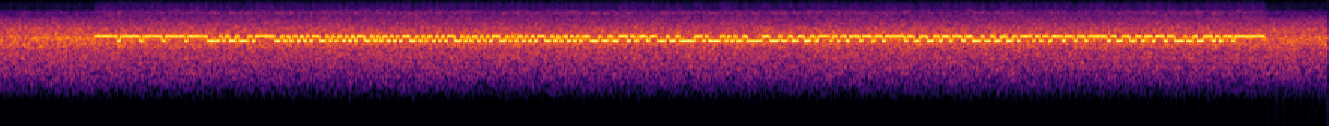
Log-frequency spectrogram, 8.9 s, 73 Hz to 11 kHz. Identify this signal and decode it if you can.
RTTY (50 baud, 450 Hz shift), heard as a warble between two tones, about 2350 Hz centre, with radio static. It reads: RYRYRYRYRYRYRY CQ TEST IK1WPQ IK1WPQ CQ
